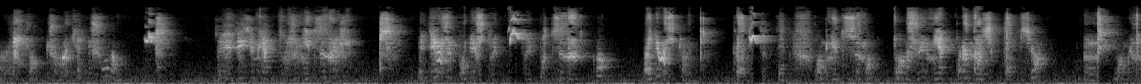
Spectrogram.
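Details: Chattering, talkative male budgerigar kept as a pet. It delivers long runs of scratchy, mimicked speech-like syllables broken by short pauses, punctuated by a few sharper squawks and chirps.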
